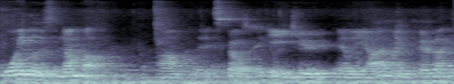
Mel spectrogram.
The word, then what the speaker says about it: Euler: use logarithms in basically is what we call euler's number it spells eq lei mathematician pronounced euler german he so this number's a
